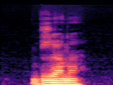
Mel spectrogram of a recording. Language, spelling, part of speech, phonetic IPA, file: Polish, brzana, noun, [ˈbʒãna], LL-Q809 (pol)-brzana.wav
